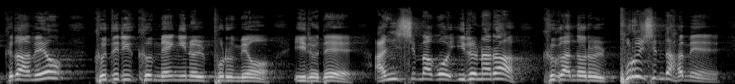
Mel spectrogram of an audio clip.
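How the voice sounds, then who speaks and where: Male pastor preaching, high voice, really lively, does voices of the crowd. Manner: animated, acts out crowd voices, calls congregation to read along. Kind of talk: sermon.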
